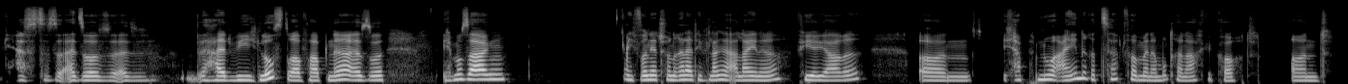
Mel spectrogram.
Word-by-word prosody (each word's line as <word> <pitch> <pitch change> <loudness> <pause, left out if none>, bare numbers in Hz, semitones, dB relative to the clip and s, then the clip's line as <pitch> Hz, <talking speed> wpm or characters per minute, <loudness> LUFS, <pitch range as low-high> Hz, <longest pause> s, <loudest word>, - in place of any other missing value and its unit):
Ja, - - -3
ist - - -5
das, 195 0 -7
also, 190 +1 +1
so 180 -1 -6
s 180 +1 -4 0.6
halt 190 -1 +2
wie 200 0 +2
ich 190 - -5
Lust 280 +10 +4
drauf 185 0 +2
habe, 180 +1 +1
ne? 210 +3 +5
Also, 200 -1 +2 0.6
ich 190 - -6
muss 235 +2 +2
sagen, 230 +1 +7 1.2
ich 210 -3 -2
wohne 205 +1 +5
jetzt 215 - -1
schon 210 - +1
relativ 210 -1 +1
lange 210 +1 +1
alleine, 195 +5 0
4 205 -2 +1
Jahre, 195 +6 -1 0.6
und 180 -1 -2 0.3
ich - - -7
habe 210 +2 -7
nur 220 -1 +3
1 205 +10 +2
Rezept 240 -1 -5
von 215 -3 -2
meiner 190 -2 -2
Mutter 195 0 -6
nachgekocht 180 -1 -7 0.3
und 180 0 -5
195 Hz, 165 wpm, -20 LUFS, 185-215 Hz, 1.2 s, sagen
